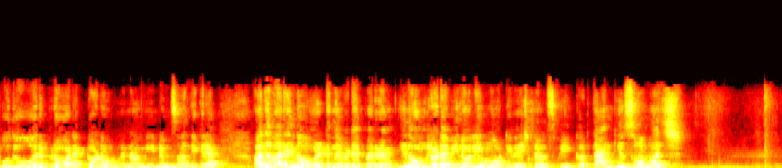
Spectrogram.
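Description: A woman talks to the listener with animation, close to a microphone.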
